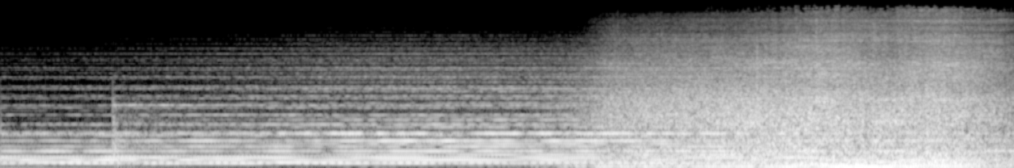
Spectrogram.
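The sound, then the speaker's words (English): A car engine drones steadily with a low, even hum, then a louder rushing road-and-wind noise swells in halfway through as the vehicle keeps moving. No one speaks. “That's because we're in a car that has trouble going downhill.”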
